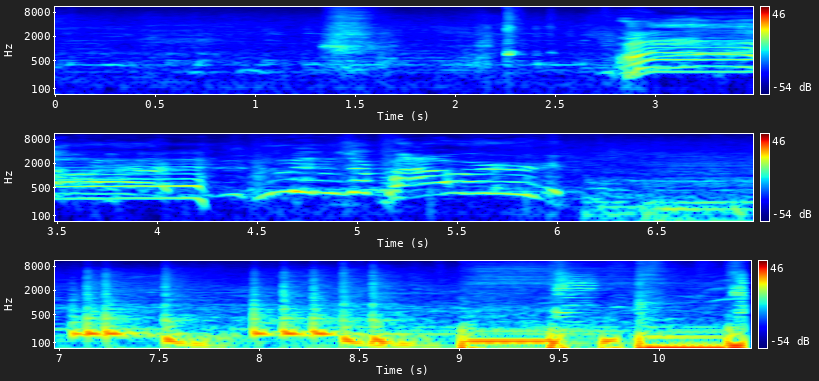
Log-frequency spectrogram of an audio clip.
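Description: Excited wordless vocal shouts, one held for about a second, then a backing track with bass and drums coming in about six seconds in and getting loud near the end.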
